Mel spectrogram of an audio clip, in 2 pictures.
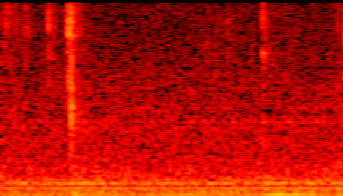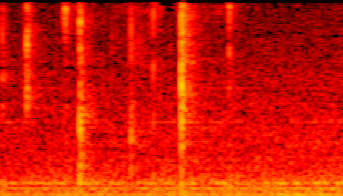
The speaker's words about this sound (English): So I am pulling the goddess cards. And as I shuffle the cards, I bless each and everyone on the show and ask for guidance.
